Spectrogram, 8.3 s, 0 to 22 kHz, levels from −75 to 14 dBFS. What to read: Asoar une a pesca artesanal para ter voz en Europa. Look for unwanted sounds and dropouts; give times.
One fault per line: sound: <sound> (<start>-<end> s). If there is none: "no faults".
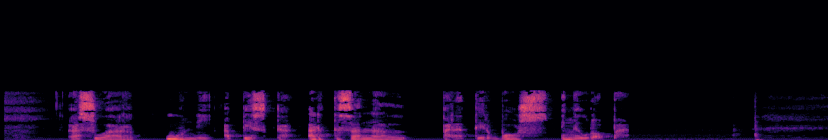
no faults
